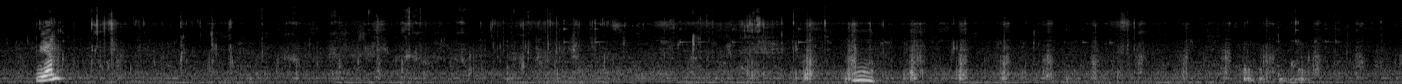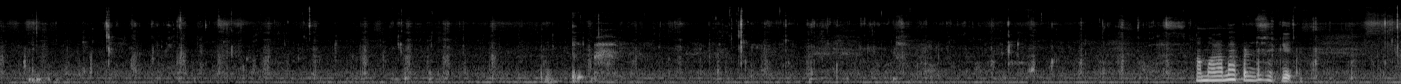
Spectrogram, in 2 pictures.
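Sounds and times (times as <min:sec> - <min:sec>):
biting and chewing crunchy fruit: 0:00.3 - 0:28.0
person humming: 0:08.5 - 0:08.8.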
